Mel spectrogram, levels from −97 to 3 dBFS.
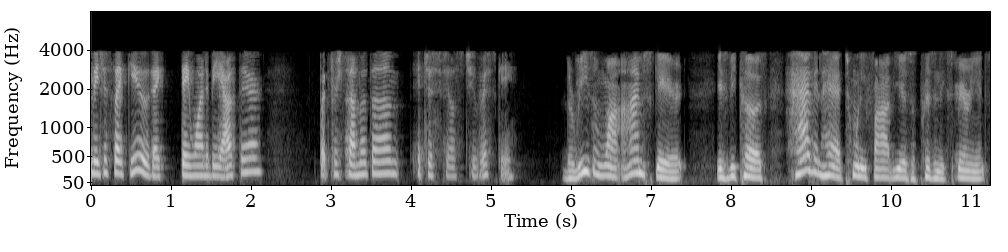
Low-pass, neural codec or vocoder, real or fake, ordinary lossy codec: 7.2 kHz; none; real; AAC, 16 kbps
